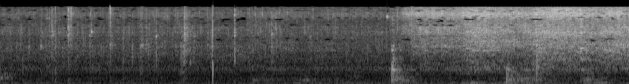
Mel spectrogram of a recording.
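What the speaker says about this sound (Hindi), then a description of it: "अरे मिक्स कर लीजिए बढ़िया से मिक्स करना होगा" Coriander, cumin and red chili powders are stirred into a frying pan for paneer curry: a series of quick spoon clicks and scrapes, then a loud, hissing sizzle that swells and holds to the end, close up with no talking.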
